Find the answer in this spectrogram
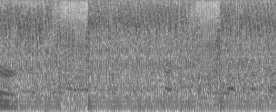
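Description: Steady low electrical buzz in the studio's sound system: a mains hum with its overtones, from a source nobody can find.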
